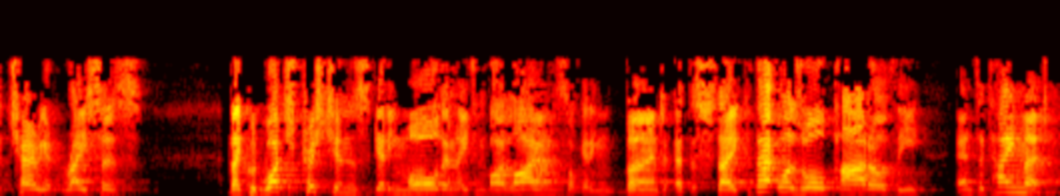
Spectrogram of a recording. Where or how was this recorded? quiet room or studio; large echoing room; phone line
large echoing room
